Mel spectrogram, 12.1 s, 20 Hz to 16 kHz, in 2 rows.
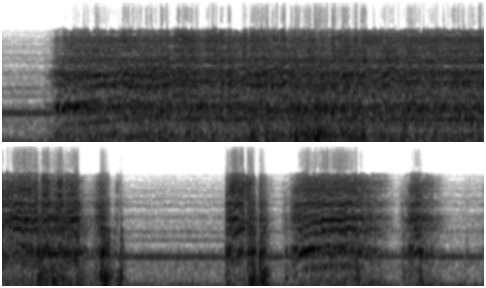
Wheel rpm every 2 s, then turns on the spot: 70, 160, 160, 130, 40, 40.
none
